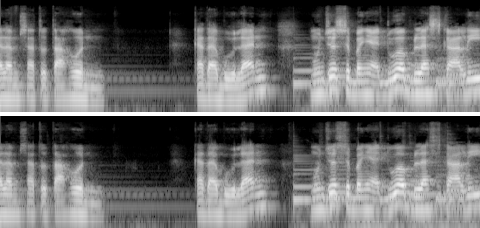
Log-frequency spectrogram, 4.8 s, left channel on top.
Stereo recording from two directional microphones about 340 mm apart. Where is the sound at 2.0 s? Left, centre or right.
Left.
